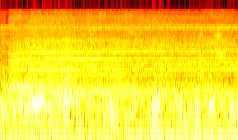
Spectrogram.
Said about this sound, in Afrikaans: Die ysterwiele, die stoom, die trein waarin strek agtertoe.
